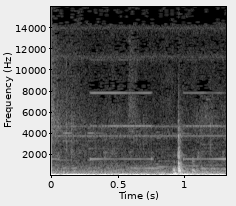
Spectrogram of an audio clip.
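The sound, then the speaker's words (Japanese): A car's reversing warning beeps in thin, steady tones over a low engine rumble as the car is put in gear and backed up on arriving home, with a brief soft knock partway through. No one speaks. “バックオーライ”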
